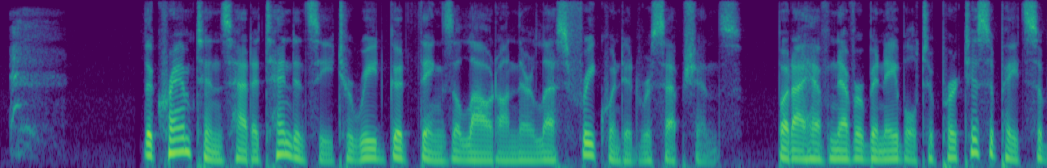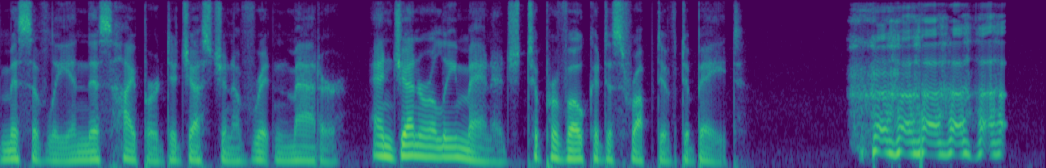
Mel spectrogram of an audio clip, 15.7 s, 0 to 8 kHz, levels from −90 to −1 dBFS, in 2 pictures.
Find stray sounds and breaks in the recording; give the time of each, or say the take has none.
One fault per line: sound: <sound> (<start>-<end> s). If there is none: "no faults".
sound: laugh (0.1-0.5 s)
sound: laugh (14.2-15.4 s)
